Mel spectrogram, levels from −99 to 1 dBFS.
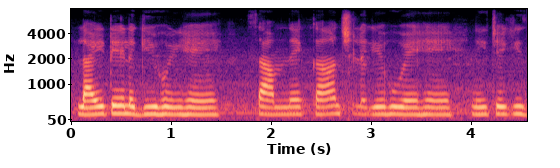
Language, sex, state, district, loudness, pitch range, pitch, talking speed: Hindi, female, Madhya Pradesh, Bhopal, -15 LUFS, 185-195 Hz, 195 Hz, 145 wpm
